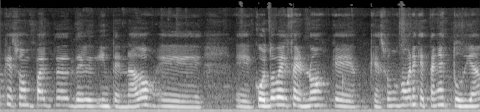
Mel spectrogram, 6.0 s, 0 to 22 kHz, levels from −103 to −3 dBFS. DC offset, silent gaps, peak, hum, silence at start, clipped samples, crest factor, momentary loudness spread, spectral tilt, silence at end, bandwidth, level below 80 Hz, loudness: under 0.1%; none; 0 dBFS; none; 0 s; under 0.1%; 18 dB; 11 LU; -7 dB/octave; 0 s; 15.5 kHz; -32 dBFS; -18 LUFS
